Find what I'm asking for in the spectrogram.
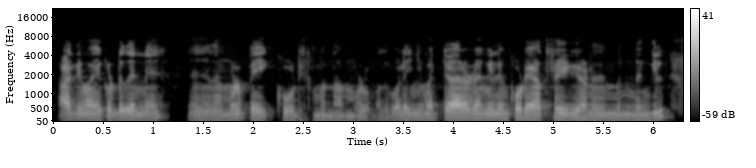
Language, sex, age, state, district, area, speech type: Malayalam, male, 30-45, Kerala, Kozhikode, rural, spontaneous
